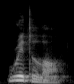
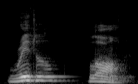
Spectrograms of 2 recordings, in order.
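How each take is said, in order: First: The phrase is said at normal conversational speed. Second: The phrase is said slowly and drawn out. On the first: "And at normal speed" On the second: "So slowly it sounds like this"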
